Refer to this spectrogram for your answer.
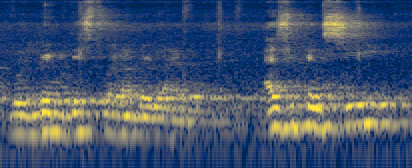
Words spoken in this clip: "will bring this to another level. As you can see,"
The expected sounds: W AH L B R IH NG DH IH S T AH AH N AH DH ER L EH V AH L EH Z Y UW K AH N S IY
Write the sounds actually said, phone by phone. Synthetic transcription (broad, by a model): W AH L B R IH NG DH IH S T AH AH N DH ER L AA AH N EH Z Y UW K AH N S IY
